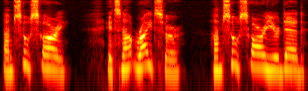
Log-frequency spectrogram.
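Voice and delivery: put-on high, loud, grief-stricken boy; anguished child's wail in words; breaking treble cry. A narrator's reading. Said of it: "cried in a breaking treble voice".

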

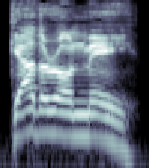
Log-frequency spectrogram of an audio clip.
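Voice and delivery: high, loud rallying shout; hoarse shout. A narrator's reading. Captain rallying his crew in thick dust, shouting. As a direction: shout the order over chaos. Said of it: "Grimm shouted, his voice hoarse".

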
